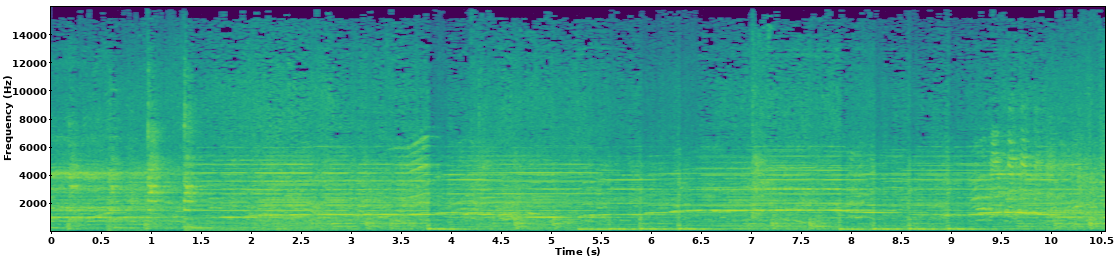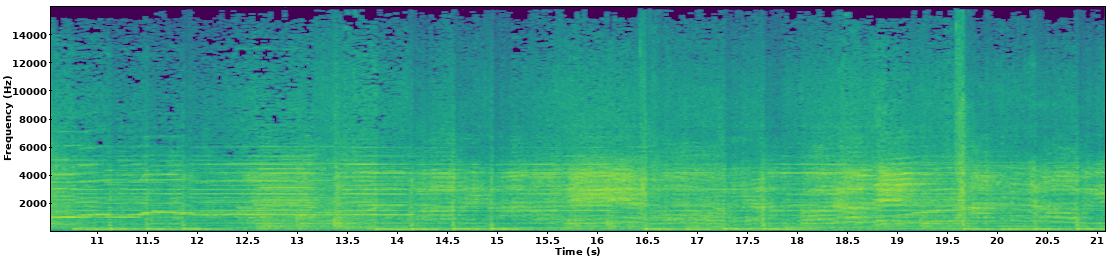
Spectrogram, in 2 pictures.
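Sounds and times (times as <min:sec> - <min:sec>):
women's choir singing: 0:00.0 - 0:05.6, 0:12.6 - 0:21.0
harmonium: 0:00.0 - 0:21.0
tabla: 0:00.0 - 0:21.0.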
